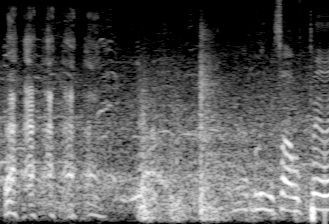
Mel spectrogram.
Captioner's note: Jim cackling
